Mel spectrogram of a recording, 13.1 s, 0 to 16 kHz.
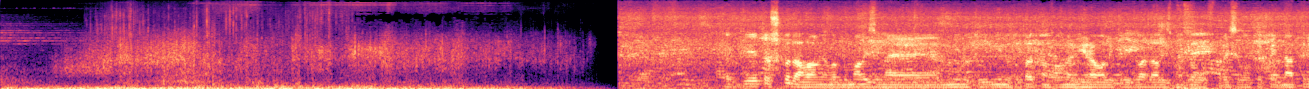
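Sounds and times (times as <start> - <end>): deep cinematic rumble: 0.0 - 6.3.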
